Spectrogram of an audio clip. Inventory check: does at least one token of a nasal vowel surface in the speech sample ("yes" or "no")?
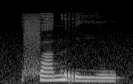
no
